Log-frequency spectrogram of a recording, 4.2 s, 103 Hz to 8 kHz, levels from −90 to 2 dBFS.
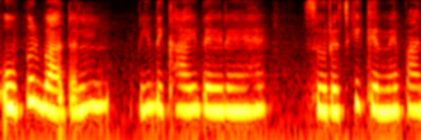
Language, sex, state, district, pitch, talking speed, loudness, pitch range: Hindi, female, Maharashtra, Chandrapur, 265 Hz, 155 wpm, -16 LUFS, 260-280 Hz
